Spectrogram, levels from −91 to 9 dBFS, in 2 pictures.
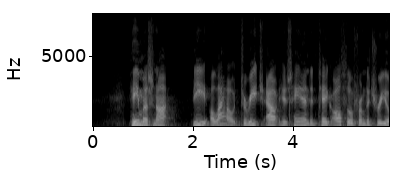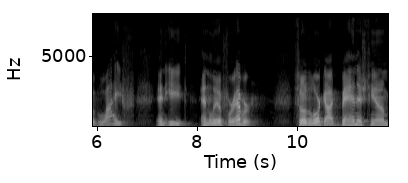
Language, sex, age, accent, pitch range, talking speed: English, male, 60-79, American, 125-170 Hz, 145 wpm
